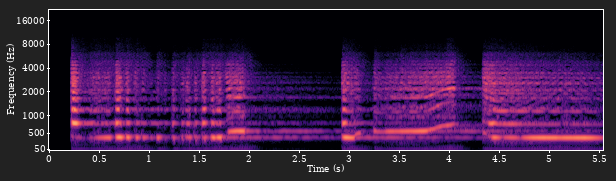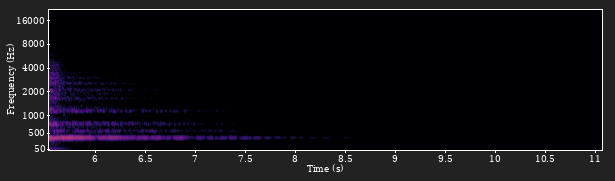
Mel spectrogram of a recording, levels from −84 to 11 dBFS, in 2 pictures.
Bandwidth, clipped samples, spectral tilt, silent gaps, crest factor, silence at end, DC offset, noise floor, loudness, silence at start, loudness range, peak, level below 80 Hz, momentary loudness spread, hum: 6.8 kHz; under 0.1%; -3 dB/octave; none; 24 dB; 5.2 s; under 0.1%; under -90 dBFS; -21 LUFS; 0.2 s; 4 LU; 0 dBFS; -66 dBFS; 12 LU; none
